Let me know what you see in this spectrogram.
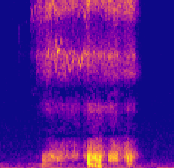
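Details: Snoring during a nap: a single rough, fluttering snore with a snorting quality on the breath, lasting about a second and a half.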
